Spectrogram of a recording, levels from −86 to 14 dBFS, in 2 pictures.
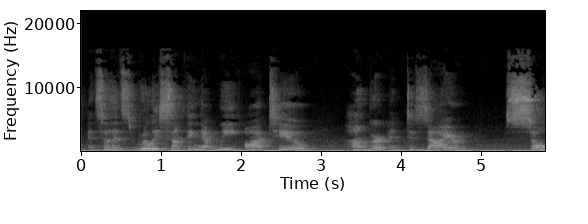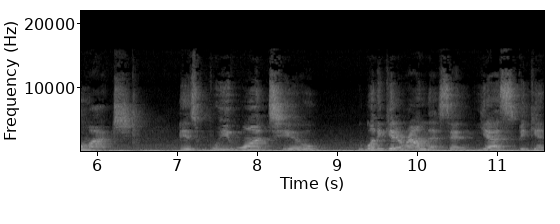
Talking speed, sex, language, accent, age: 130 wpm, female, English, American, 40-59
